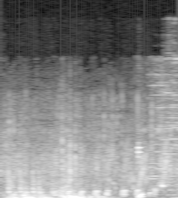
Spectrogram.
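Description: Plants being watered in a cozy video game: brief, faint pouring and splashing of liquid, quiet and steady, with small bubbling bursts and no voices.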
